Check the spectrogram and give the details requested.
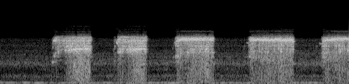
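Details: Owl at the nest near midnight on 5 October 2015 as the male brings a rat and the female quickly eats it before settling back on her eggs; five harsh, hissing screech bursts, each about half a second, with short quiet gaps.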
